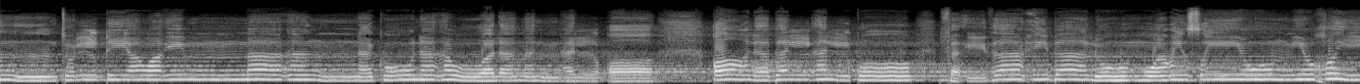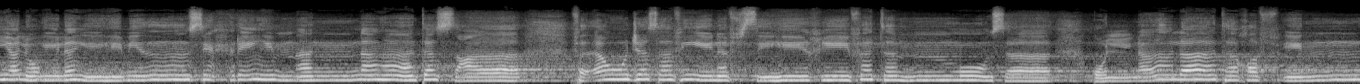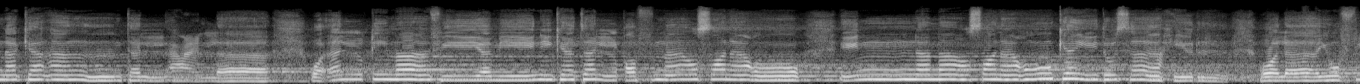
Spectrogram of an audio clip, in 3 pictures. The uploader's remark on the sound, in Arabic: تسجيلات من صلاة التراويح لشهر رمضان عام 2016.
